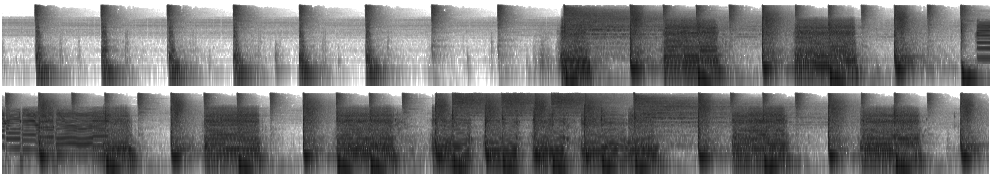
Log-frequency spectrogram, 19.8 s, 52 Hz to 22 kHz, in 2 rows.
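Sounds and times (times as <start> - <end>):
electric guitar: 5.4 - 19.6.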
